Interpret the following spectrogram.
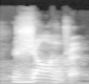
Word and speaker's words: genre: the correct pronunciation is genre notice how the stress is on john and the rear is softer genre my favorite genre of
